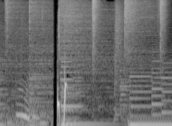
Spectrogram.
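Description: Background music with a short editing sound effect about three-quarters of a second in: the music drops out for an instant, then comes a quick upward-sweeping blip.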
